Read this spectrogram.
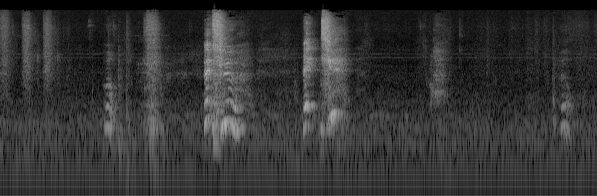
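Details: Girl sneezing, tagged allergies and sinuses: two forceful sneezes, each led by a sharp catching inhale, with softer breathy sounds and quiet room noise.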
